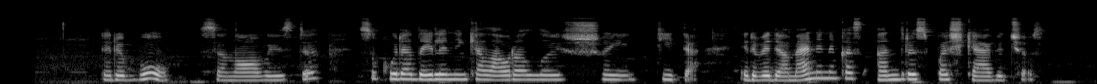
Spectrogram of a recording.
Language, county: Lithuanian, Kaunas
